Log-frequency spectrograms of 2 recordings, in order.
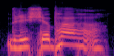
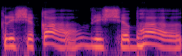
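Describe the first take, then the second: First: Said in the usual way. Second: वृषभः drawn out syllable by syllable, very slow; slow demonstration. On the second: Shown as a demonstration. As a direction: spell out वृषभः slowly for the class. (वृषभः को धीरे-धीरे, एक-एक अक्षर बोलिए) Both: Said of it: "चित्र को देखकर पदों का उच्चारण कीजिए".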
